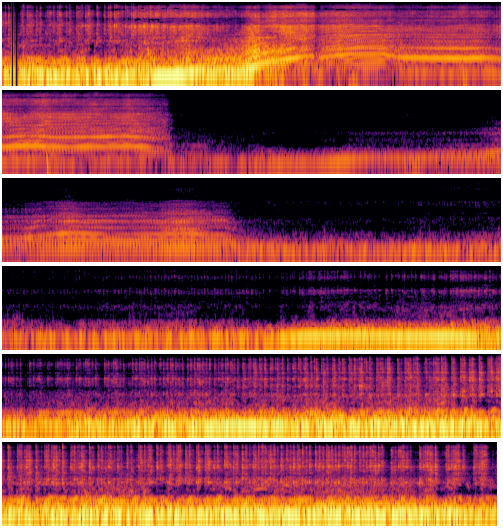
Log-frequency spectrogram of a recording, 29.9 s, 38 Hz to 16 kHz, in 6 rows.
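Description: Two cammed Chevrolet Camaro V8s, a fourth-generation Z28 and a fifth-generation SS, launching from a dig at full throttle, their note rising steeply as they rev out, then dropping away sharply after about six seconds as they pull off. A fainter, distant rev rises again around ten seconds. From about eighteen seconds the two cammed V8s idle loudly close by with a low rumble.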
